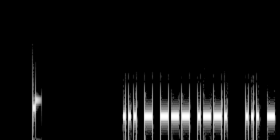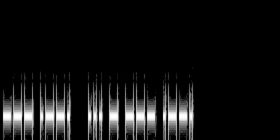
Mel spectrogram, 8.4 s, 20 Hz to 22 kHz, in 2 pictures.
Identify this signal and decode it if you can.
Morse code, heard as a keyed tone, about 30 wpm, 700 Hz. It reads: STOP STOP STOP
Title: Top 500 Words Repeated 30wpm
